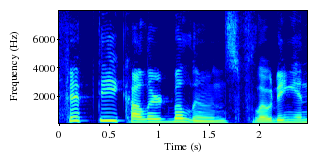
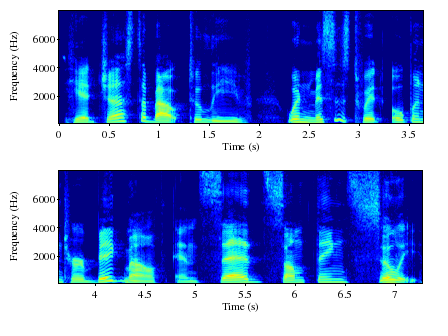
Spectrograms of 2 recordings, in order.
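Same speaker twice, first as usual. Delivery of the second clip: ordinary delivery, nothing marked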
